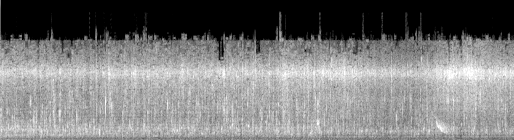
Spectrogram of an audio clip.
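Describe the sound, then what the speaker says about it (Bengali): Raw mustard oil pours into a simmering rui fish curry, a steady liquid trickle under continuous bubbling and kitchen hiss, with no talk. "এর মধ্যে দেবো কাঁচা সর্ষের তেল"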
